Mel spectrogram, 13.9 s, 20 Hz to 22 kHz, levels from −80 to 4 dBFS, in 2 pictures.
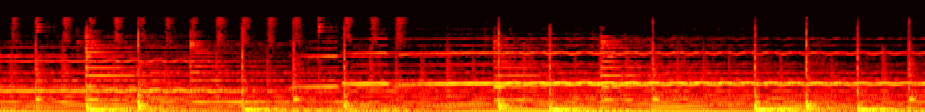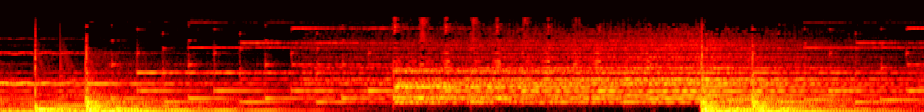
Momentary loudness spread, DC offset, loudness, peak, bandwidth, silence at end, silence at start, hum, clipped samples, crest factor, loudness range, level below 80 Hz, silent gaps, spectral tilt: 11 LU; under 0.1%; -23 LUFS; -2 dBFS; 11.5 kHz; 0 s; 0 s; none; under 0.1%; 20 dB; 4 LU; -28 dBFS; none; -6.5 dB/octave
